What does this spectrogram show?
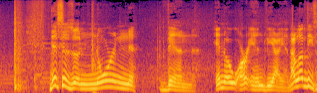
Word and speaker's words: Nornvin: this is a norn VIN n-o-r-n-v-i-n I love these names these names are awesome at least this one's pronounceable nordenvin solar generator power station with some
